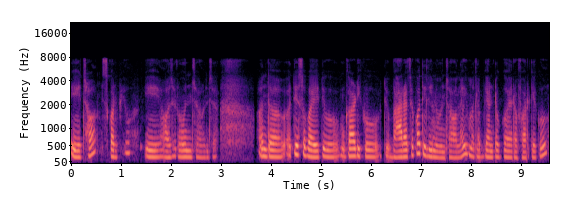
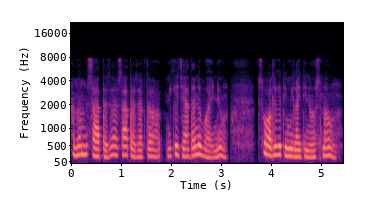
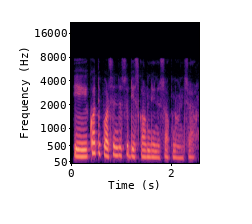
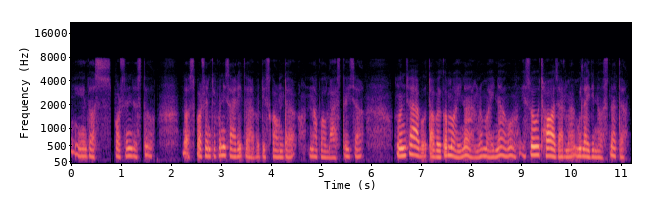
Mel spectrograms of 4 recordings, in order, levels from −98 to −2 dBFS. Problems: none marked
